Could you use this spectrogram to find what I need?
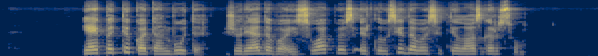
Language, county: Lithuanian, Alytus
